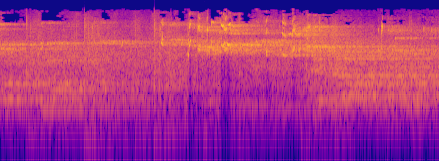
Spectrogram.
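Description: A basketball bounces on the floor as a player dribbles.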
